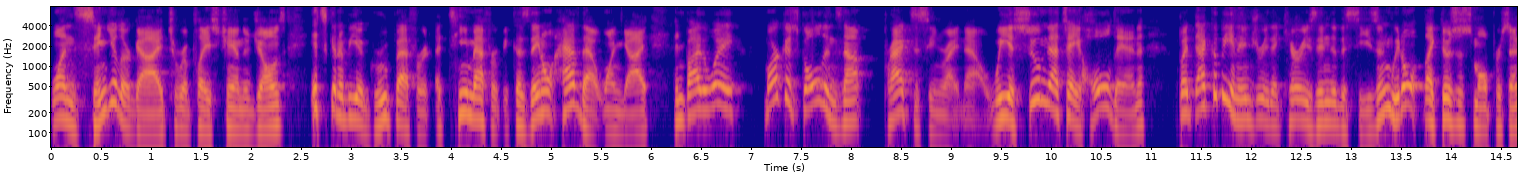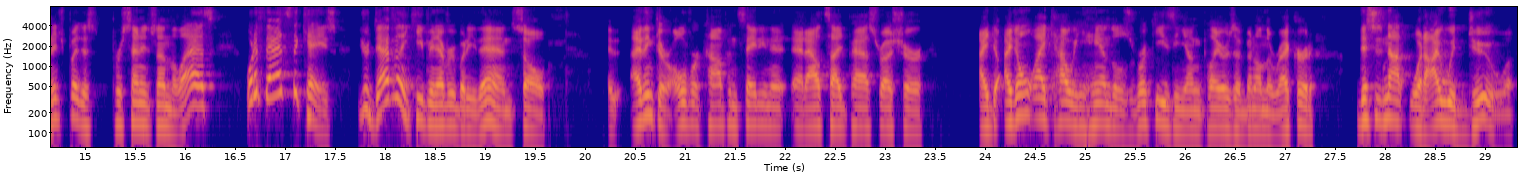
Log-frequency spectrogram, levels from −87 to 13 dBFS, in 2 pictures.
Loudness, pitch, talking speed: -24 LUFS, 145 Hz, 215 wpm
